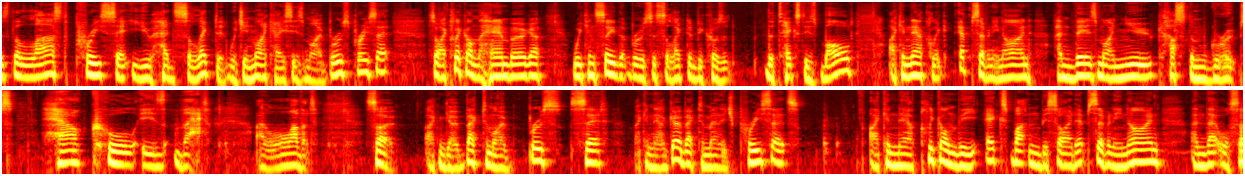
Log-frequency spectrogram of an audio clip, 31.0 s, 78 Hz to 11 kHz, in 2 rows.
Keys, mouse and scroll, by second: 5.5 click, 12.1 click, 19.7 click, 21.7 click, 22.9 click, 25.1 click, 29.8 click.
